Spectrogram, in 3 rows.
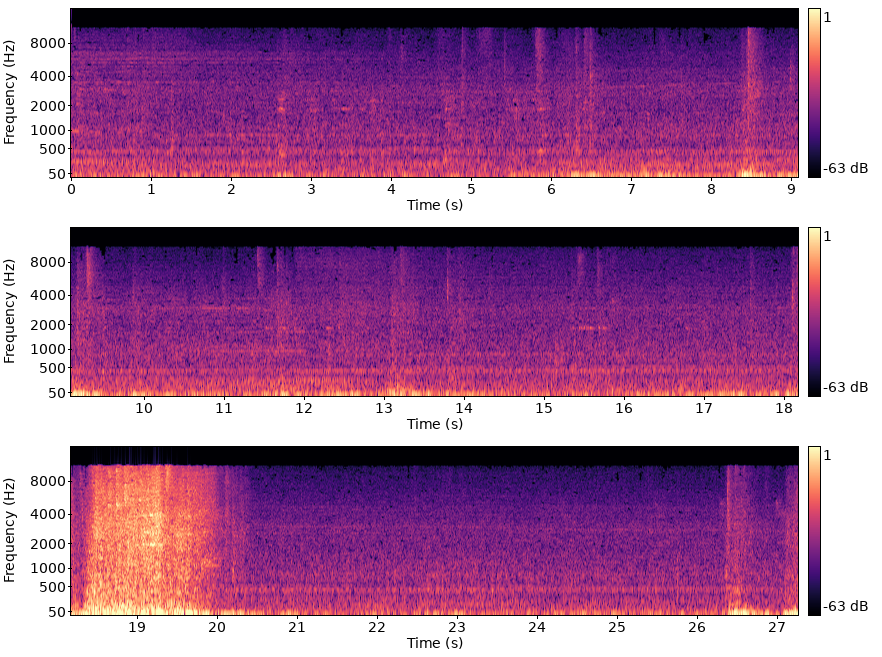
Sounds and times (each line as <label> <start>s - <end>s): Inside a public bus 0.0s - 27.2s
